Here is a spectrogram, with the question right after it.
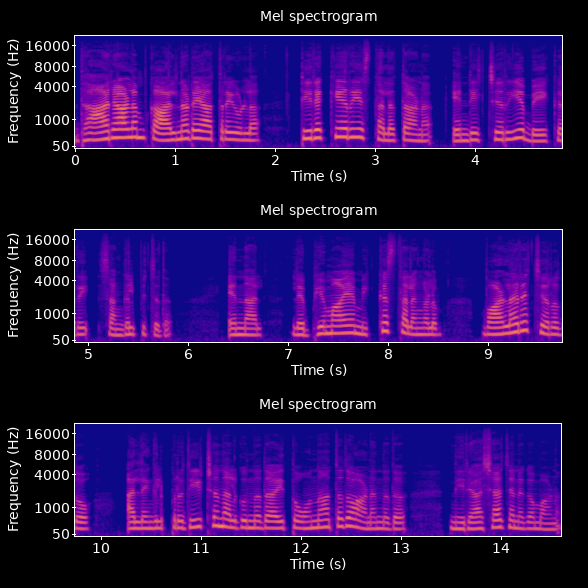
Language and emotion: Malayalam, sad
